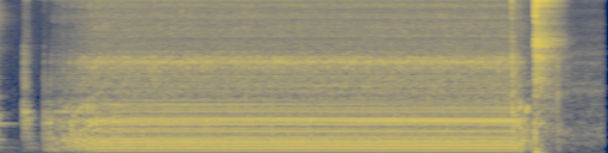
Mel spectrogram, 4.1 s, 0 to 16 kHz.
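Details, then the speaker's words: Milwaukee M18 cordless air compressor on a fully charged large battery: relay clicks, then after a slight lag the motor spins up to a steady, even buzzing hum with no knocks or rattles; running normally. "So you can hear the relay in there click on, and then the motor turns on. So it looks like there's a little bit of a lag there. Interesting."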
